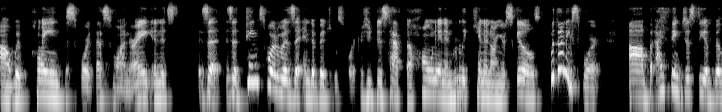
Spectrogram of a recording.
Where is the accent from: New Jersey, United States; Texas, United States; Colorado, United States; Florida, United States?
New Jersey, United States; I was raised in Jersey and I'm the second of four. But, you know, for me, just growing up in Jersey was great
